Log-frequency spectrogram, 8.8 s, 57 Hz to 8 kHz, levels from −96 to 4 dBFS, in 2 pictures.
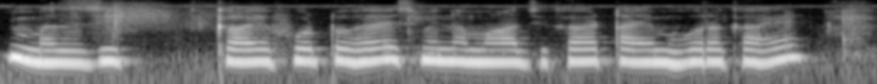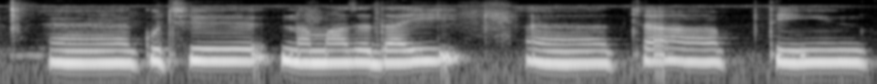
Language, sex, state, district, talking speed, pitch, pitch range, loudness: Hindi, female, Rajasthan, Jaipur, 135 wpm, 215 Hz, 205-225 Hz, -16 LUFS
